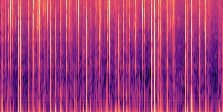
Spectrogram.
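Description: Long natural nails tap and scratch across a flat, soft, padded gold metallic faux-leather cover with a square quilted grid, lying on white fur. A rapid, uneven run of short, dull, low thumps with faint crackly scratching between them. Each tap dies away almost instantly, with no ring.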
